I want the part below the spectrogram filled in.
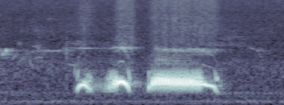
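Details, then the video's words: Close, clear coo of a decoy spotted dove used to attract wild doves: two short hoots, the second swelling, then a steady, finely pulsed coo that trails off downward. "chim cu mồi gáy hay dùng kích bổi rất hiệu quả"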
